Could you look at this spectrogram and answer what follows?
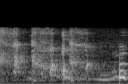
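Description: A young child gives a quick series of short, voiced coughs in a small indoor room.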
